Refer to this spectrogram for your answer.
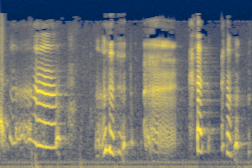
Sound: laughing

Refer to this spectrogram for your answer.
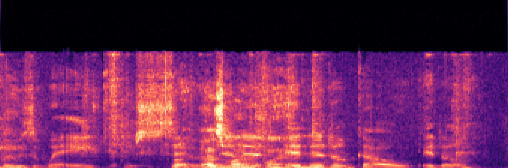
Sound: voiceover

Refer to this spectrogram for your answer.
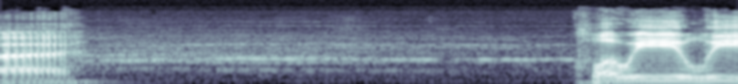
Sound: cheering

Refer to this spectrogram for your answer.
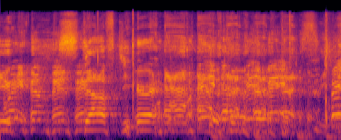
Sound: laughs; group laughs and claps

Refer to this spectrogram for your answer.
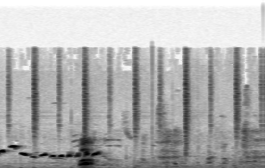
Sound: beautiful bird call; 美妙的鳥叫聲

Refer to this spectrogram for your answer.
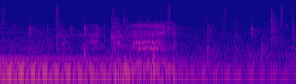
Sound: whispered

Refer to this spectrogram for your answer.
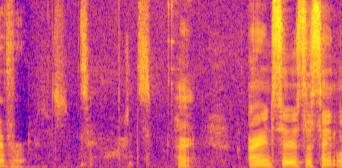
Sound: whispering

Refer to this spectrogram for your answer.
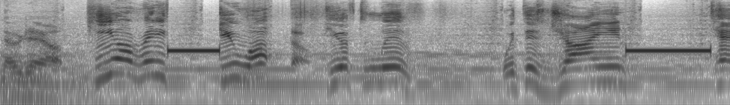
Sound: beep; beep

